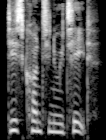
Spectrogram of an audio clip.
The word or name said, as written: diskontinuitet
